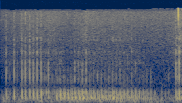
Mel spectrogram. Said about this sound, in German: Und wie sieht's aus? Merkt ihr schon? Die heilende Wirkung des Katzenschnurrens. Katzenschnurren soll tatsächlich Heilungsprozesse beschleunigen können.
